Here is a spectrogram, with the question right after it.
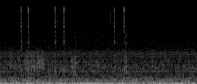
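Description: Computer keyboard keys tapped in a quiet room, a few crisp clicks in short clusters, close and fairly faint, with no voices.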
